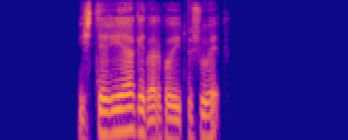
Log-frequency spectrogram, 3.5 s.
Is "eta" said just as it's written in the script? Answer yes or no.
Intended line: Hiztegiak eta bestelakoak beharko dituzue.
no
